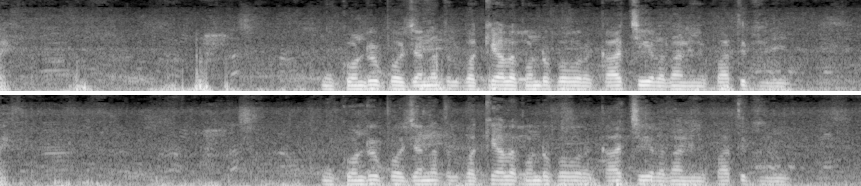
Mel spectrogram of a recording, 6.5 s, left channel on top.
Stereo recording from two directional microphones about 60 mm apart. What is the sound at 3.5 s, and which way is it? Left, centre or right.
Speech, left.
